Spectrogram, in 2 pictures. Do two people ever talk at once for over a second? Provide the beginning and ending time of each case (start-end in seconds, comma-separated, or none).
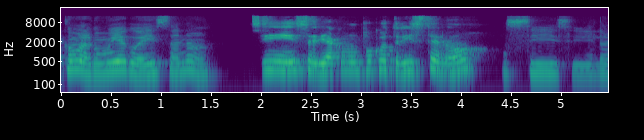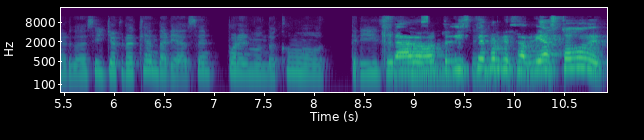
8.7-9.9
